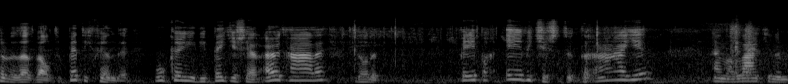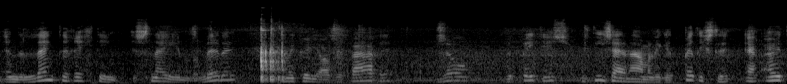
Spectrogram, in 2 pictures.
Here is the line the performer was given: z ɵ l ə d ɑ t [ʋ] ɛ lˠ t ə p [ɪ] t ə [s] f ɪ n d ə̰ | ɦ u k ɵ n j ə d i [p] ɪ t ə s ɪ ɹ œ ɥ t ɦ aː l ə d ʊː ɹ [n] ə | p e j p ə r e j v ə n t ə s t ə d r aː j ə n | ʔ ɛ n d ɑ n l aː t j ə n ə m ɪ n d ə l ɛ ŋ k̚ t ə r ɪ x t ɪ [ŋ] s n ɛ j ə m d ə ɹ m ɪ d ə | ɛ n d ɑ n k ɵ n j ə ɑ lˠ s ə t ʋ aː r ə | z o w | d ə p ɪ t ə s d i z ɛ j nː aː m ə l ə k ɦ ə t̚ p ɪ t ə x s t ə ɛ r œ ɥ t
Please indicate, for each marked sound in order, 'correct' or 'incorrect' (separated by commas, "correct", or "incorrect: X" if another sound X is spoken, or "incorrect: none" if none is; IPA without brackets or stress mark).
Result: correct, correct, incorrect: x, correct, incorrect: d, correct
